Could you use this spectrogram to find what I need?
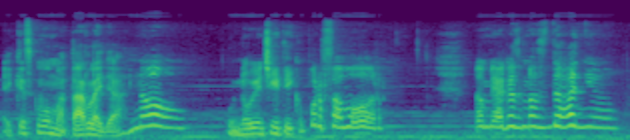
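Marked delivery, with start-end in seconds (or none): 1.3-6.2 put-on high, slow begging girl's voice; pleading girl voice. Lee a la chica que suplica. (voz aguda de chica suplicante)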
